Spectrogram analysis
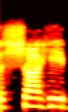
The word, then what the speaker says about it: Shahi: You're on point with the pronunciation, Alex. The Shahi burger.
